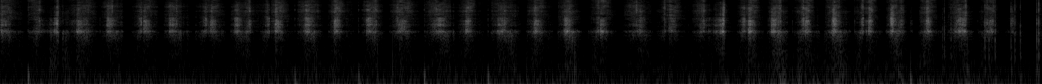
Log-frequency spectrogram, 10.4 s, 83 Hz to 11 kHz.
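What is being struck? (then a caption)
Small bamboo box. A small hollow bamboo box or tray is held in both hands while fingertips and nails scratch and rub across its surface. About 28 quick, steady strokes are heard over roughly ten seconds, each a bright, dry rasp with a faint resonant tone near 1.7 kHz.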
